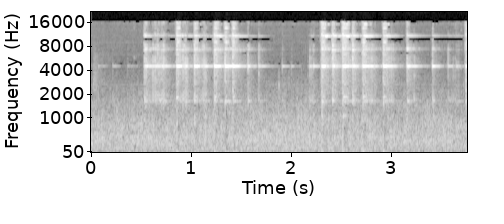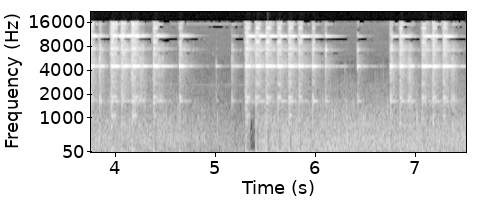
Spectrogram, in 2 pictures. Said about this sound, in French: Puis, la sonnerie de la porte d'entrée.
